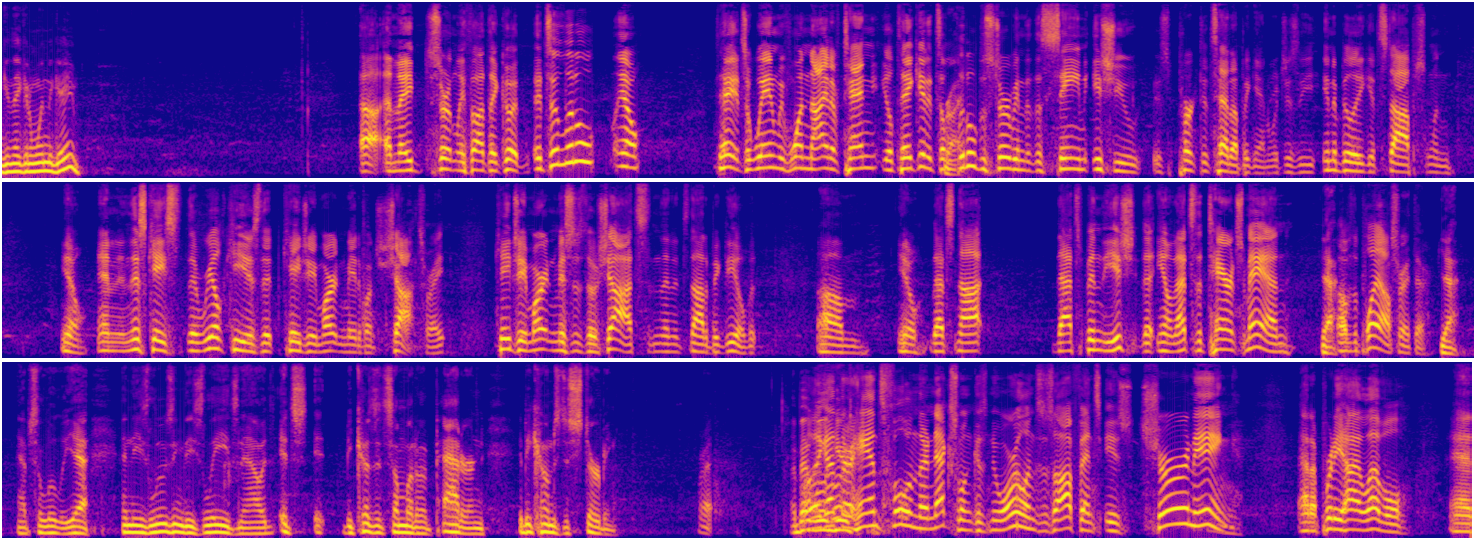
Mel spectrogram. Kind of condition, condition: setting, busy venue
